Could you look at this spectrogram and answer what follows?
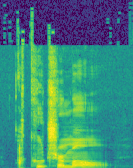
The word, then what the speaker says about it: accoutrement: Next we have, I'm going to try to pronounce this correctly, accoutrement, A-C-C-O-U-T-R-E-M-E-N-T. I have definitely heard this word. You could also just say accoutrement. I think that would be the English pronunciation.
